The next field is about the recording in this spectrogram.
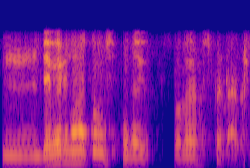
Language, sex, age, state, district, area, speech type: Bengali, male, 18-30, West Bengal, Purulia, urban, conversation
